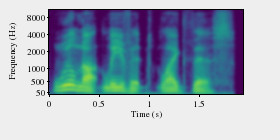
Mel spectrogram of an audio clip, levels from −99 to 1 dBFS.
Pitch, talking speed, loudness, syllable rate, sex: 130 Hz, 215 wpm, -18 LUFS, 5.0 syllables/s, male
